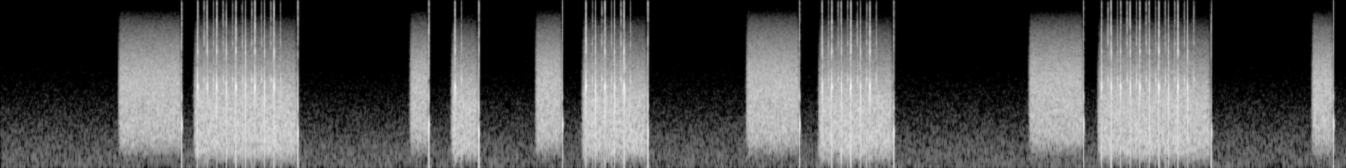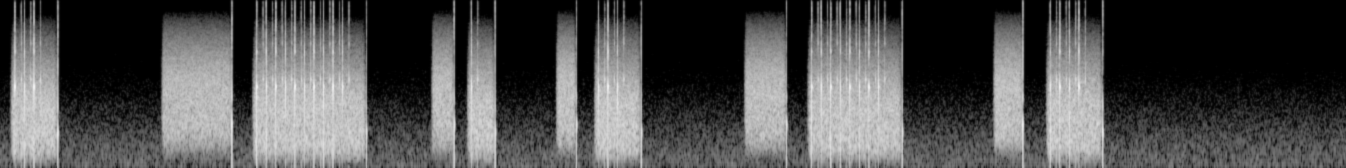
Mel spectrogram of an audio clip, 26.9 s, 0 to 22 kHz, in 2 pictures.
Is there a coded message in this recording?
Yes: pulse dialling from 1.2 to 24.5 s, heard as a rotary dial, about 10 pulses a second. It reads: 9 1 5 6 0 3 0 1 3 8 4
